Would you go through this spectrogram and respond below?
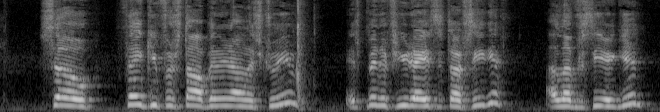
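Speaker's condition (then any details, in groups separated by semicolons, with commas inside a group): Cerebral palsy; voice tone sometimes odd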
